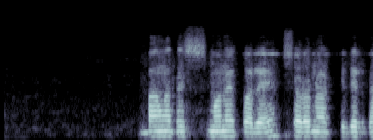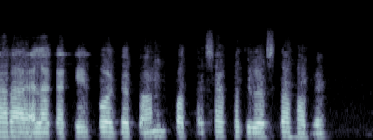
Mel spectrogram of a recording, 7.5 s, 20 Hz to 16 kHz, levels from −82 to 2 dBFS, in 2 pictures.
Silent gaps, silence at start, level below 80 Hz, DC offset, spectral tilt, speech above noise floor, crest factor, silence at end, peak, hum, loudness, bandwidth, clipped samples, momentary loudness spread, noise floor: none; 1.4 s; -62 dBFS; under 0.1%; -7.5 dB/octave; 48 dB; 18 dB; 0.5 s; -2 dBFS; none; -18 LUFS; 7 kHz; under 0.1%; 7 LU; -66 dBFS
